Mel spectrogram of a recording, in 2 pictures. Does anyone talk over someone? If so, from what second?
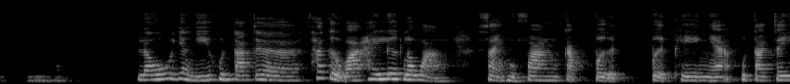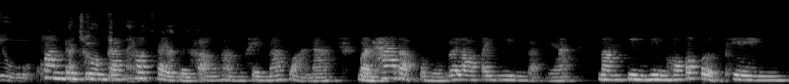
9 s

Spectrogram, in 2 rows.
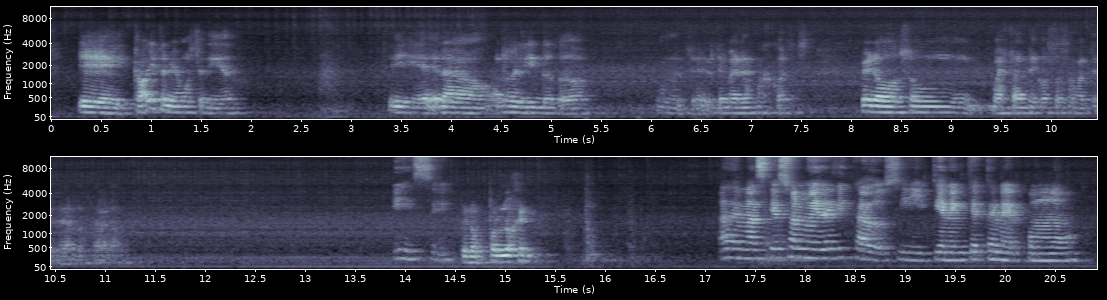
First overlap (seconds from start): none

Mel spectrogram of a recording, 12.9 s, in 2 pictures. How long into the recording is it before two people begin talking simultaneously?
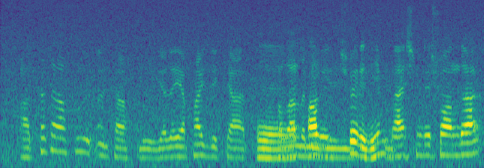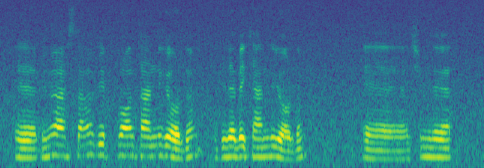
3 s

